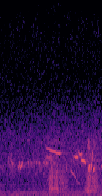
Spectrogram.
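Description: Faint outdoor birdsong, many short chirps and whistles with quick rising and falling notes, heard from a film soundtrack played over loudspeakers in a large room.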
